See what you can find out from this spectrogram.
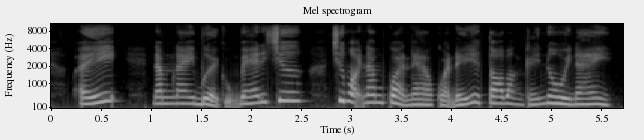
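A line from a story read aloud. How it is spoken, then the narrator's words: Smiling, natural reply. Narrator (Vietnamese): mỉm cười và đáp lại tự nhiên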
